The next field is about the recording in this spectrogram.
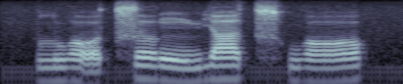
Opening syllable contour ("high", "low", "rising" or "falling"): low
